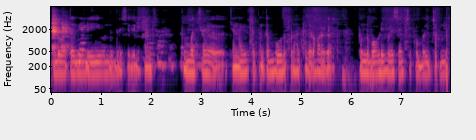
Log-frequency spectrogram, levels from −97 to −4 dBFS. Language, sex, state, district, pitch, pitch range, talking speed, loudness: Kannada, male, Karnataka, Bijapur, 135 Hz, 130-185 Hz, 60 wpm, -41 LUFS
